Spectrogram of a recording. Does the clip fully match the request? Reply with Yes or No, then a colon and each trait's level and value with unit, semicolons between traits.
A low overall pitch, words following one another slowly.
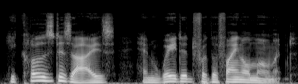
No: low, 115 Hz; average, 200 wpm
